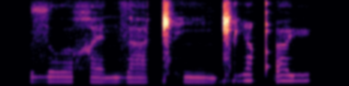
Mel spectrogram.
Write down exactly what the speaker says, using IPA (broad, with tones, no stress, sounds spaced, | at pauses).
z o˩ χ ɛ˩ n z a˩ ǁʰ ĩ˩ ɡ͡ǁ i˥ qʼ y˥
